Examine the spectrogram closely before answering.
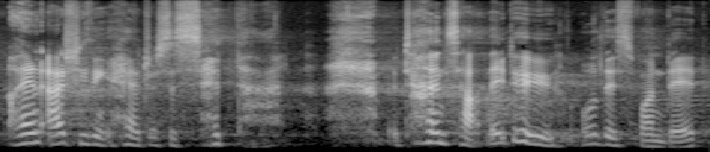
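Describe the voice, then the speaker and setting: A woman's voice: medium pitch, animated, brisk, pushed and bright, in a large hall. An English woman telling a true story on stage in a wry, candid, self-mocking way. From England. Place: theater stage.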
